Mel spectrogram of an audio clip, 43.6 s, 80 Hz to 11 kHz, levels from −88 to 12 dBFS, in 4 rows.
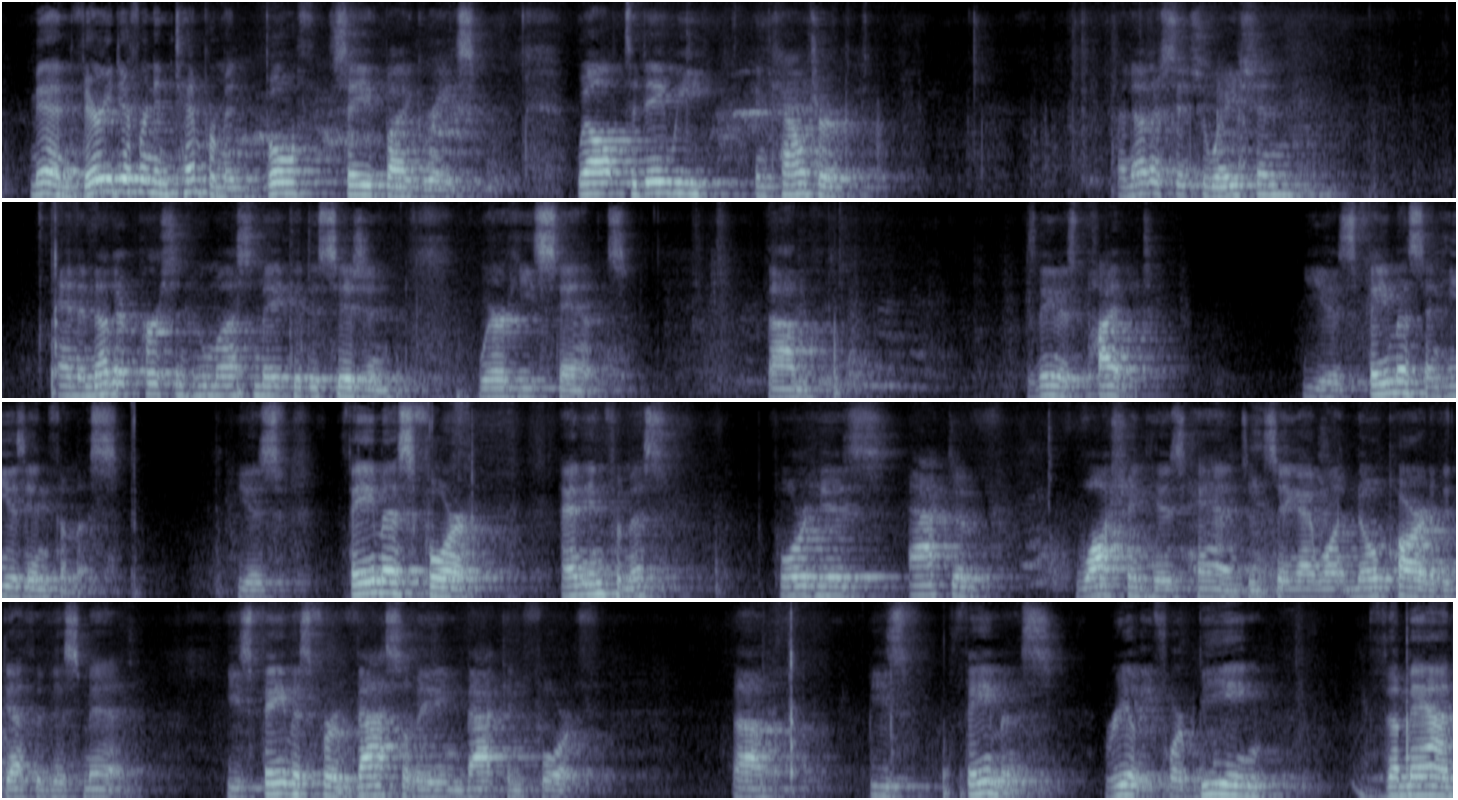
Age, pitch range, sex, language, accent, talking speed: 40-59, 130-155 Hz, male, English, American, 105 wpm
